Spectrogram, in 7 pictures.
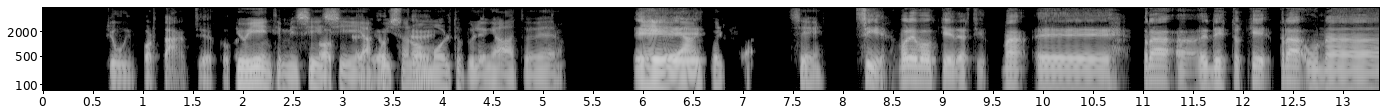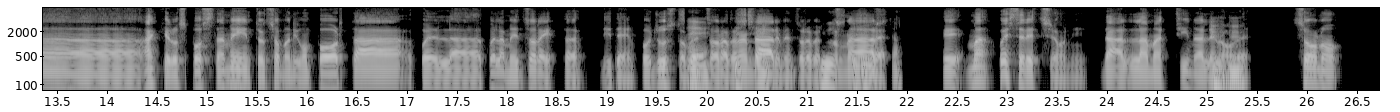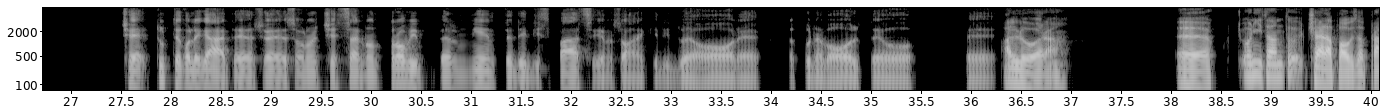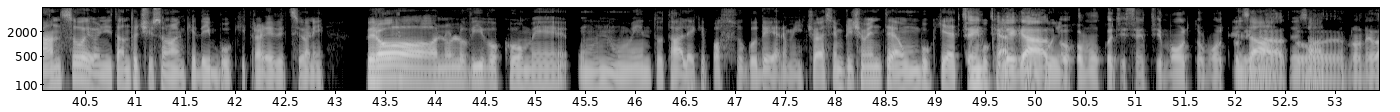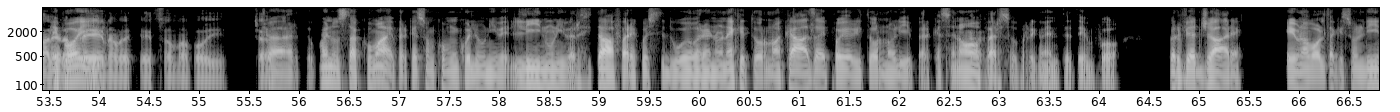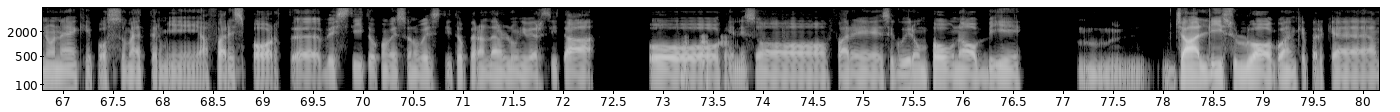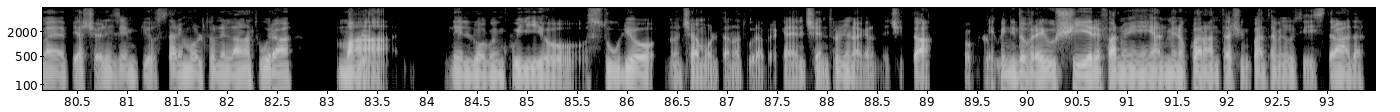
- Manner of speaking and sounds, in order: other background noise; drawn out: "una"; "cioè" said as "ceh"; unintelligible speech; tapping
- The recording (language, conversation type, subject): Italian, advice, Come posso trovare più tempo per amici, hobby e prendermi cura di me?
